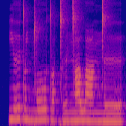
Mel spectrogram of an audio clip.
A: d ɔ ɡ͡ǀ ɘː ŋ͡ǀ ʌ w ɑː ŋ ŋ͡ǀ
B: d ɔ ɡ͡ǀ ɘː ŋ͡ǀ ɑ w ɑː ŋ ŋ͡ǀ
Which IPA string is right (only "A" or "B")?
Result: B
